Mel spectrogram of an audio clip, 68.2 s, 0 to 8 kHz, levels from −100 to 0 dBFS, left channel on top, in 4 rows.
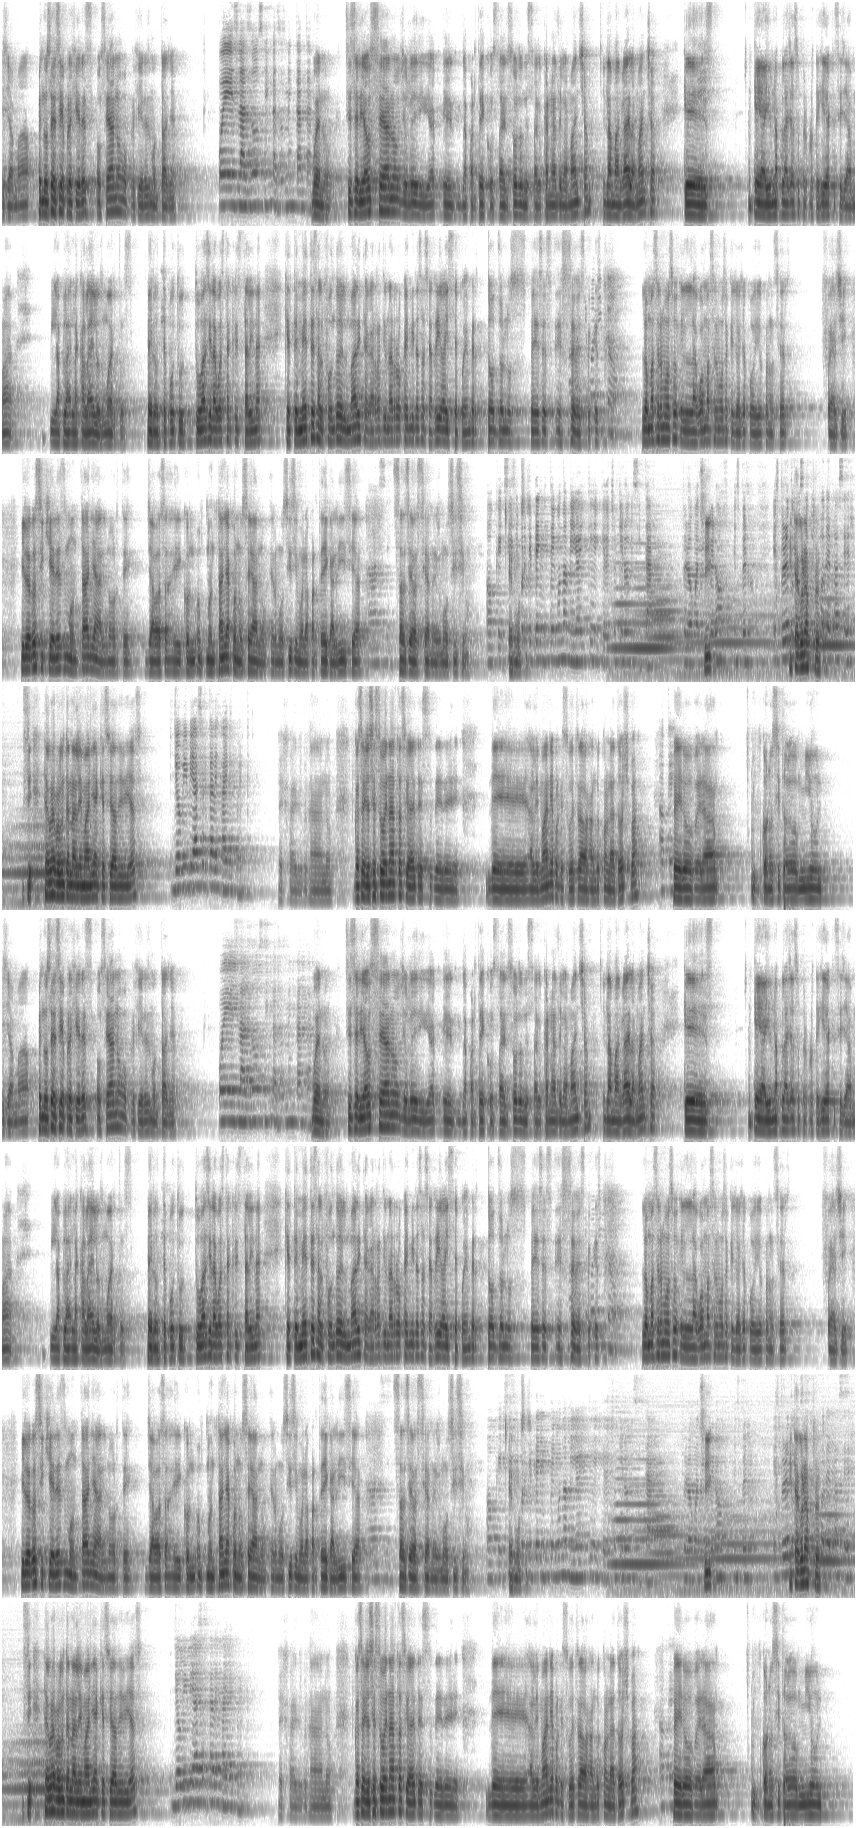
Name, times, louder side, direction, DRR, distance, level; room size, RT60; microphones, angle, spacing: voice 1, 0.0-3.5 6.2-6.6 6.9-13.1 13.6-14.2 14.9-17.3 18.0-19.6 20.0-29.3 29.9-32.8 33.6-34.0 34.5-36.7 37.0-41.5 42.0-43.5 44.3-44.6 48.2-48.3 50.0-50.5 51.6-53.9 56.7-60.5 60.9-63.9 64.6-65.5 66.2-67.6, equal, ahead, 11 dB, 0.5 m, -28 dB
voice 2, 4.3-6.2 13.9-14.1 20.2-20.4 28.4-29.4 41.4-41.9 43.8-47.1 47.7-49.1 49.5-51.1 54.6-56.0 64.3-64.7, left 1 dB, 60° left, 7 dB, 2.9 m, -40 dB
sound 1, 46.2-53.2, left 1 dB, 15° right, 1.5 m, -39 dB
29.5 x 20.5 x 5.2 m, 1.5 s
head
